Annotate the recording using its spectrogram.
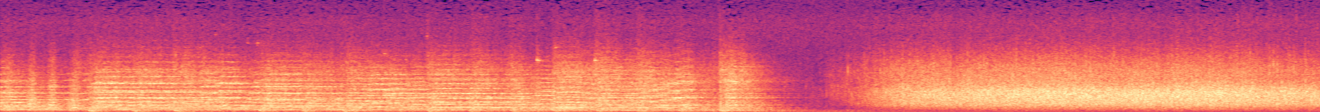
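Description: Massed military bands play with clarinets and brass, ending on a final chord about nine seconds in. Audience applause then builds and carries on steadily.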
